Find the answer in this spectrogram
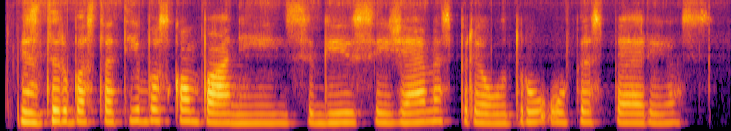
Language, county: Lithuanian, Šiauliai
